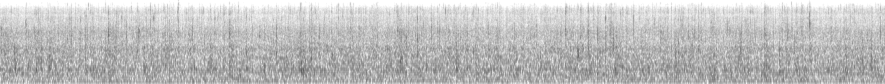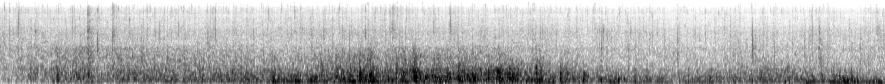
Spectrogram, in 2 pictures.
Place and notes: Hailstorm and thunder. sony ms mic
